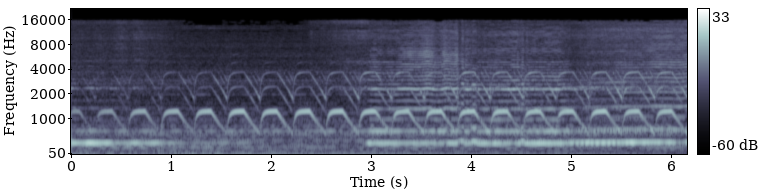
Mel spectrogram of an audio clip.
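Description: Ambulance siren in a fast yelp, its pitch rising and falling about three times a second, over a steady held low tone.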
